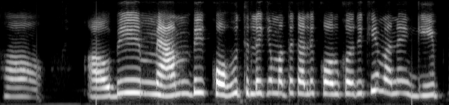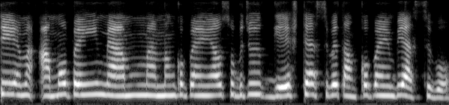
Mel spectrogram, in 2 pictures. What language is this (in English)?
Odia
